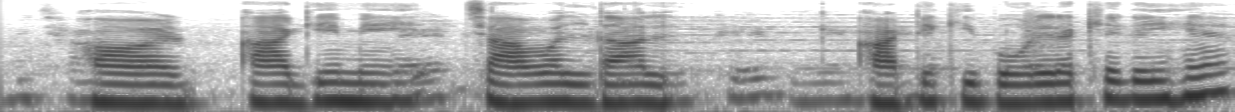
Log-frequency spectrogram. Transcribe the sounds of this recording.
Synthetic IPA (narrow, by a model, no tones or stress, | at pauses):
ɔːɾ | aːɡemẽt͡ʃaːʋəld̪aːl | aːʈekiboːɾeɾɐkʰeɡɐiɦɛ̃ː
